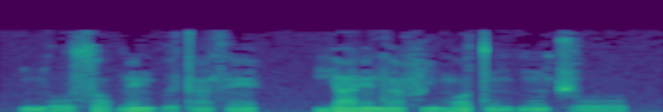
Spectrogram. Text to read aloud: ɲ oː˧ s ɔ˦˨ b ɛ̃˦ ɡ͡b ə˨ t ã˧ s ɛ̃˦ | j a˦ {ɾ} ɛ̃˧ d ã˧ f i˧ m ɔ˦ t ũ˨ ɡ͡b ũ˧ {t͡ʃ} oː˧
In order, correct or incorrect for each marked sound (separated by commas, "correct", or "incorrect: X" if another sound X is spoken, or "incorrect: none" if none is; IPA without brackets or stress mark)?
correct, correct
